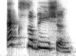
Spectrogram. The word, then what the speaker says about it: exhibition: Exhibition. Exhibition. B is the primary stress, the most important stress. It should be the loudest, the longest, and the clearest.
